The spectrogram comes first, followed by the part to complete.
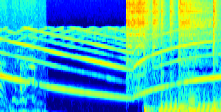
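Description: A single siren-like wail sliding slowly down in pitch until the other sounds drop away. Then it rises again as a dance track with a heavy beat comes in, about three seconds in.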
